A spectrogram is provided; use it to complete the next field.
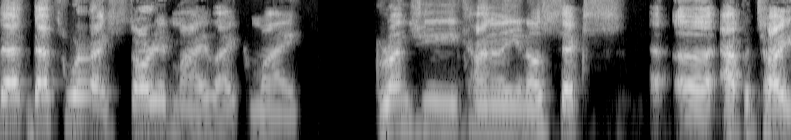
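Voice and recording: This man has a high-pitched voice with ordinary pitch variation and talks at a fairly slow pace.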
